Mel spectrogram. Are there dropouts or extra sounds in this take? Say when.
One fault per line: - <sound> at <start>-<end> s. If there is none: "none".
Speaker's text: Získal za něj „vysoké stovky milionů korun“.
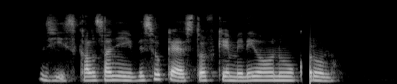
- dropout at 3.0-3.1 s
